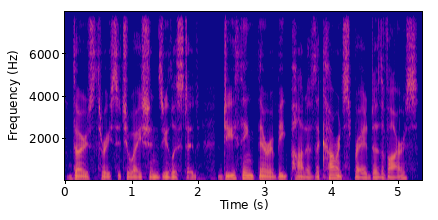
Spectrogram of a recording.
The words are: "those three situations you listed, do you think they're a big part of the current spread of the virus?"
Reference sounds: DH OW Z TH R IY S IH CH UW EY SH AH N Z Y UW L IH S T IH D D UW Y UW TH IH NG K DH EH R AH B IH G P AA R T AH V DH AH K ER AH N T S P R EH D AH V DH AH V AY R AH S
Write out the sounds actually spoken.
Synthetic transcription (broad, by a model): DH OW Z TH R IY S IH CH UW EY SH AH N Z Y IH L IH S T IH D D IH Y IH TH IH NG K DH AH R AH B IH G P AA R T AH V DH AH K ER AH N T S P R EH D AH V DH AH V AY R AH S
